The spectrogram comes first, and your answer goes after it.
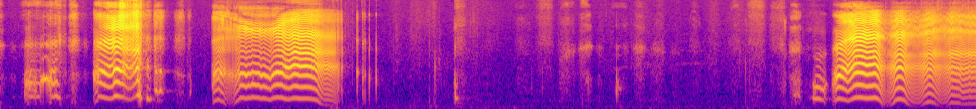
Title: New Born Baby Crying | Sound Effects | Days Baby Boy Crying Sounds | Cute Baby Boy | Free Sounds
